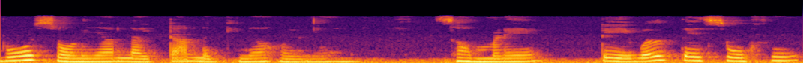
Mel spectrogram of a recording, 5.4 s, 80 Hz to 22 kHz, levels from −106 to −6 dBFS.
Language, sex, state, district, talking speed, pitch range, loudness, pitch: Punjabi, female, Punjab, Pathankot, 110 wpm, 175-215 Hz, -16 LUFS, 190 Hz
